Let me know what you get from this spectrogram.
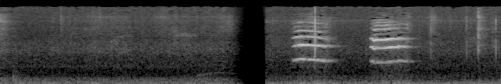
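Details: Calling female domestic cat at home, seeking a male: after a brief dropout, two short clear meows about a second apart, steady in pitch, over background rumble.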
